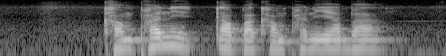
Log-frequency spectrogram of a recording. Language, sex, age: Southern Sotho, male, 22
